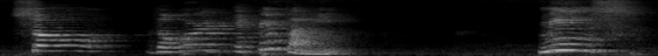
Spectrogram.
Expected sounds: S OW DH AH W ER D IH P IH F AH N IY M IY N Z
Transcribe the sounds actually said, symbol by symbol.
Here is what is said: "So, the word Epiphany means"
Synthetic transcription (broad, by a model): S OW DH AH W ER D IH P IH P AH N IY M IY N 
